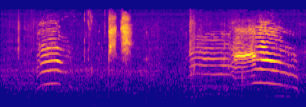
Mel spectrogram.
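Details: A cat among a kitten and two cats meowing loudly for food gives a short, high meow and then a longer, drawn-out one.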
